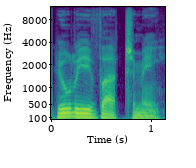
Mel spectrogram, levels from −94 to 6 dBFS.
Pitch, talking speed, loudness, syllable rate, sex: 100 Hz, 265 wpm, -14 LUFS, 5.8 syllables/s, male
